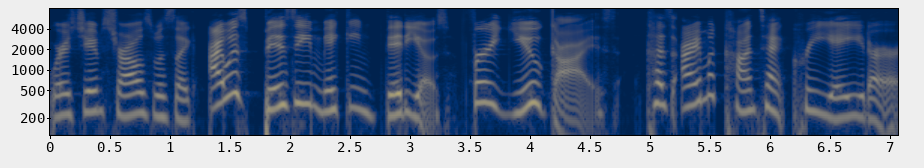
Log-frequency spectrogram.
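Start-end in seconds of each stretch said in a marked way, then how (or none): 1.3-7.1 defensive, animated delivery with swooping pitch. Retelling how James Charles answered critics: James Charles impression. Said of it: "Flawless impression".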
